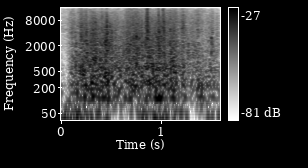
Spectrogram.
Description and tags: Newspaper Crumble
News, paper, crumbling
